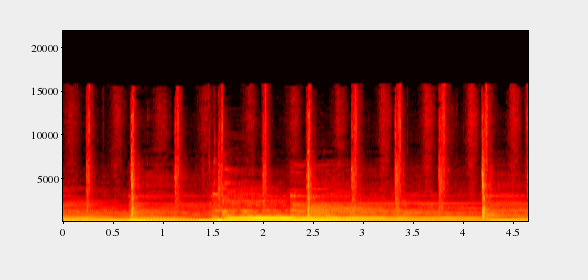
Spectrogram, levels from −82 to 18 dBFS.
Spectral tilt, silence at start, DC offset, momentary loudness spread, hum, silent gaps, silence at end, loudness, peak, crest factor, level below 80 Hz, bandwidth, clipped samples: -6.5 dB/octave; 0 s; under 0.1%; 7 LU; none; none; 0 s; -17 LUFS; 0 dBFS; 16 dB; -20 dBFS; 16.5 kHz; under 0.1%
